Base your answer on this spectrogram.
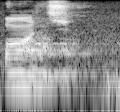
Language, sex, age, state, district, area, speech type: Maithili, male, 18-30, Bihar, Supaul, urban, read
